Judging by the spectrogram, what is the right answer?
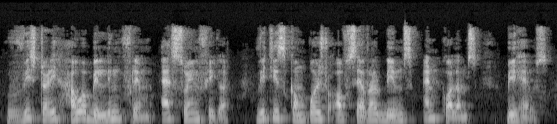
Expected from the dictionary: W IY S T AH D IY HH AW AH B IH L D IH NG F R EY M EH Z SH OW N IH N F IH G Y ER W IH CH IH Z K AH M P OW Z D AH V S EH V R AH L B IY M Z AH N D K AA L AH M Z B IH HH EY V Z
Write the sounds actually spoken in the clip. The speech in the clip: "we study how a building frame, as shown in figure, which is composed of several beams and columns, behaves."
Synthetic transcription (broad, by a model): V IY S T AH D IY HH AW AH B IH L D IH NG F R EY M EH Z S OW IH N F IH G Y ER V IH CH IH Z K AH M P OW Z D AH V S EH V R AH L B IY M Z AH N D K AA L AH M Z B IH HH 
